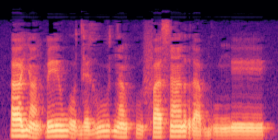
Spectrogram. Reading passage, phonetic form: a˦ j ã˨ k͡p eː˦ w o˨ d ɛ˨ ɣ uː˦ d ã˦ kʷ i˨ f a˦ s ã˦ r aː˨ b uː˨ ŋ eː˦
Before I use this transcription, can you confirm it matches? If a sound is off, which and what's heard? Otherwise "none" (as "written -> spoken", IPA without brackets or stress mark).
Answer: aː˨ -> a˨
